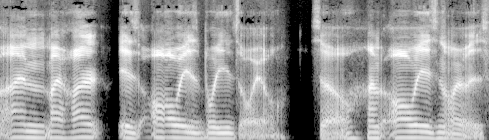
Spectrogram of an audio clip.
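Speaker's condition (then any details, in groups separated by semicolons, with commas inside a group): Congenital muscular dystrophy; on a ventilator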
